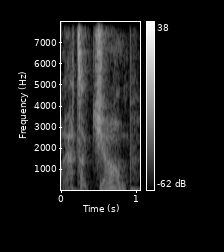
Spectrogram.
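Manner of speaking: soft, slow, shocked whisper.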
